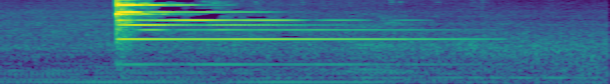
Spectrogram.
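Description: A single bright bell-like ding, struck once about half a second in and ringing out for about a second and a half.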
